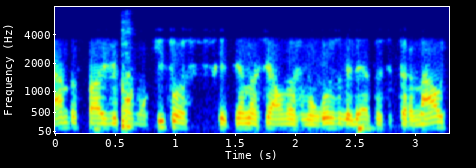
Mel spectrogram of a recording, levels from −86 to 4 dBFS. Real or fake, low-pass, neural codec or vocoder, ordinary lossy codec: real; 7.2 kHz; none; MP3, 48 kbps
